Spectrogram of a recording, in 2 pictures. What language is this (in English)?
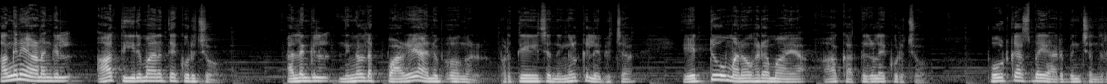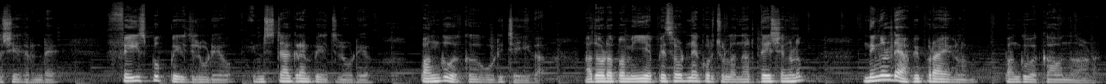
Malayalam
